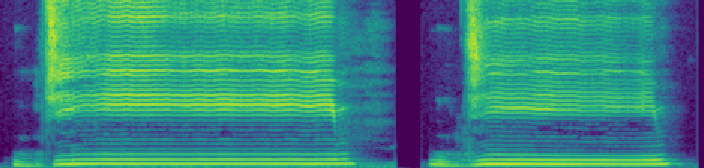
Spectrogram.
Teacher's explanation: जीम के अदा के वक्त तीन से पांच अलिफ के बराबर खींचते हैं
